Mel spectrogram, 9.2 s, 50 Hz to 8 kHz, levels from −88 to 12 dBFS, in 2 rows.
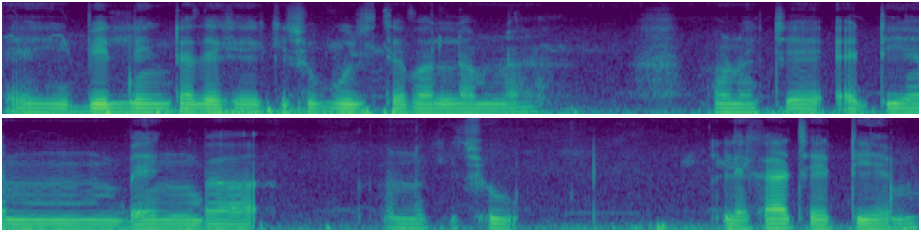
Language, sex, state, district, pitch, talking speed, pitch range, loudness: Bengali, male, Jharkhand, Jamtara, 110 Hz, 125 wpm, 110-115 Hz, -21 LUFS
